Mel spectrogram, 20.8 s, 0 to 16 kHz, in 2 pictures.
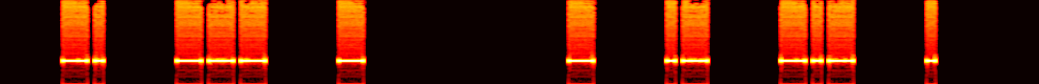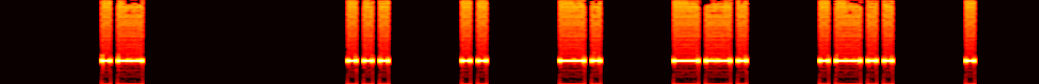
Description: Morse code, heard as a keyed tone, about 15 wpm, spaced as for 8 wpm, 1000 Hz. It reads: NOT TAKE A SINGLE
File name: qotdfiles / 8wpm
